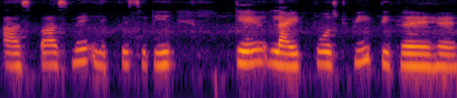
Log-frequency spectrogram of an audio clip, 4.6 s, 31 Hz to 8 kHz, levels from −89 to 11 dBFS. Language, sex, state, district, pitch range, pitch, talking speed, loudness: Hindi, female, Chhattisgarh, Raigarh, 195-220 Hz, 210 Hz, 130 wpm, -20 LUFS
